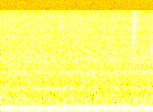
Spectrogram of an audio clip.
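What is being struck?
Nothing is struck.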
